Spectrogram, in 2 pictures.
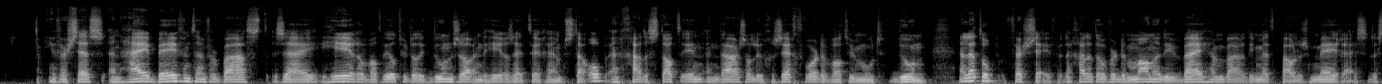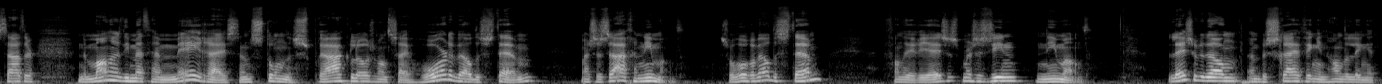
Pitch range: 110-140 Hz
